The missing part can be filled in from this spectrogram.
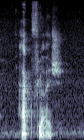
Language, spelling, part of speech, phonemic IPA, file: German, Hackfleisch, noun, /ˈhakˌflaɪ̯ʃ/, De-Hackfleisch.ogg
- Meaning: 1. minced meat 2. the victim of a beating or a harsh reprehension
